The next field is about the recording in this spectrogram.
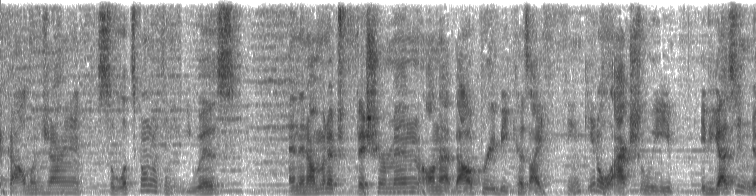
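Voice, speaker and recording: Young male streamer, mid-pitched, congested from a cold, easygoing play-by-play over soft game music. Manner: relaxed, explanatory play-by-play with many fillers. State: sore throat and stuffy nose from a cold. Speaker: gaming streamer. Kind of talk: live gameplay commentary. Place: indoor room at a gaming desk.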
